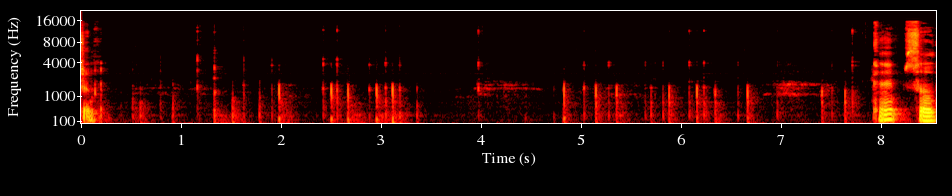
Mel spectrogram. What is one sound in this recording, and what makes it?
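A stylus taps and scratches softly on a tablet.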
